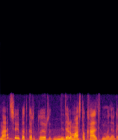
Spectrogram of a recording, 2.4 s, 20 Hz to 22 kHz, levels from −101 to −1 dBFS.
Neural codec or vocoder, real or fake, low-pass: none; real; 7.2 kHz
